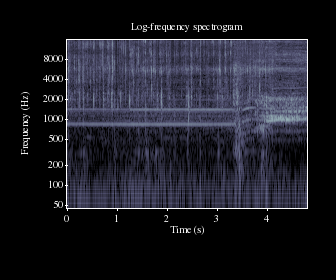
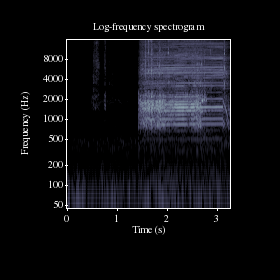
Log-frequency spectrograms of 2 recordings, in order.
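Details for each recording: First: Portative shower pump after home repair, impeller that had fallen off refitted on its screw: thin, high steady whir with water hiss, then cuts off cleanly; now works well. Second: Portative shower pump that stopped pumping: brief high buzzing whir spinning freely with a light rattle, motor humming without pumping; inside the impeller had come off its screw.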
